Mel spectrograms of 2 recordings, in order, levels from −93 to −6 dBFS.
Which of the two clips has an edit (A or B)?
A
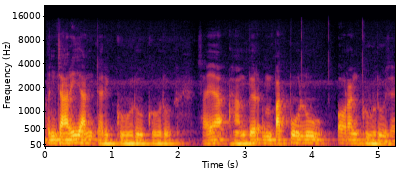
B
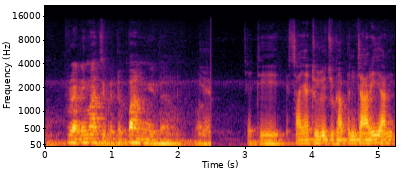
B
